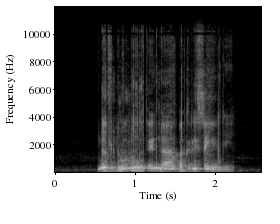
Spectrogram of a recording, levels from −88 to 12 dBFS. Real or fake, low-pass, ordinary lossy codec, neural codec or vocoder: fake; 10.8 kHz; AAC, 64 kbps; codec, 44.1 kHz, 2.6 kbps, SNAC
